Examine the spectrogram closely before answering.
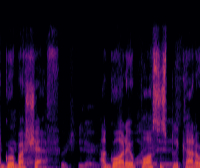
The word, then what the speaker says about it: Gorbachev: Então eu disse: "É fácil, senhor vice-presidente. Diga garbage." Ele diz garbage. Agora diga off. Off. Agora pronuncie off como a parte acentuada e diga tudo junto. Gorbchev. Você acertou, senhor vice-presidente. É Gorbachef.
